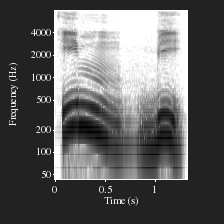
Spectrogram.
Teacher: ইম শেষ করে ঠোঁট দুইটা আবার উঠায় আবার নতুন করে বা বলতে হতো ইম, কারণ দুই ঠোঁট লাগিয়ে মিম বলেছি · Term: ইজহার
